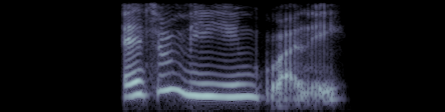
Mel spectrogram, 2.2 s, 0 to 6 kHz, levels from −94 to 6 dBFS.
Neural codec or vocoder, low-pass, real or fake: autoencoder, 44.1 kHz, a latent of 192 numbers a frame, MeloTTS; 5.4 kHz; fake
